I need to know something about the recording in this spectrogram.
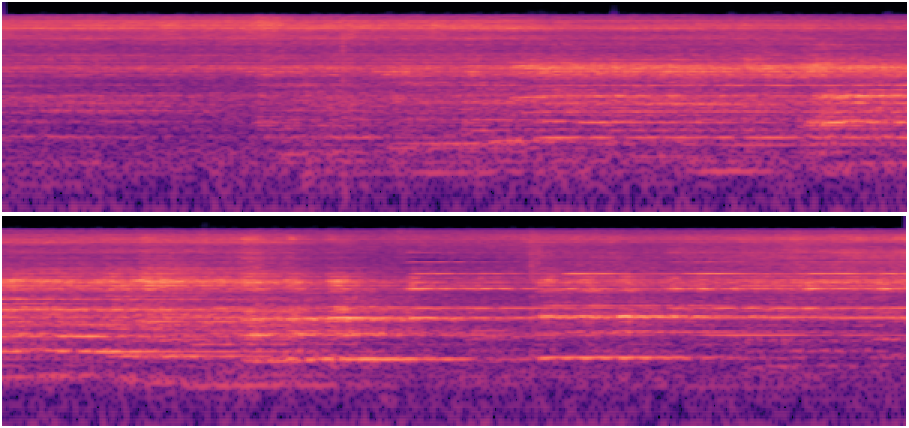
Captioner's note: train noises and music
